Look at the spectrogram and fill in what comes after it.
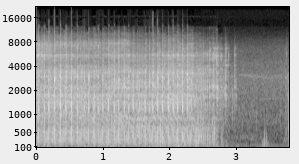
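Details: Echo SRM 225 two-stroke trimmer with cheap aftermarket carburetor, no adjustments: steady fast buzz with even firing for nearly three seconds, then shut off; ran as well as the original carburetor.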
